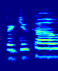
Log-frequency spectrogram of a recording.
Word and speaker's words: Verdugo: Verdugo is Yeah, you said it right.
